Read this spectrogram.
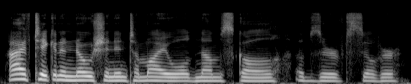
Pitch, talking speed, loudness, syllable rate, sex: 175 Hz, 145 wpm, -18 LUFS, 4.8 syllables/s, female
